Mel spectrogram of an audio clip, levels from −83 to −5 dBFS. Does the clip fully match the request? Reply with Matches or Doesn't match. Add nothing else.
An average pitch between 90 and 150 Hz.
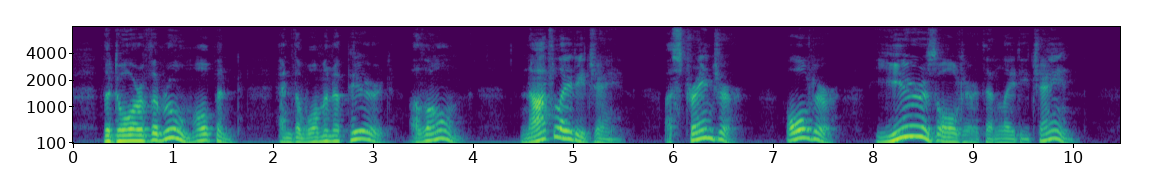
Matches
